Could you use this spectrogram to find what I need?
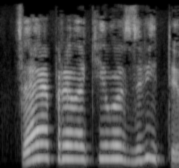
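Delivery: shrill, very high, alarmed outcry. Malfoy points out where the mud came from, exclaiming. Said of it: "вигукнув Малфой".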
